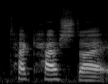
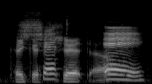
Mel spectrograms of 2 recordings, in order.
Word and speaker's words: Takeshita: Takeshita is his name. Don't try to sound it out in American. Or you'll say, take a shit out.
